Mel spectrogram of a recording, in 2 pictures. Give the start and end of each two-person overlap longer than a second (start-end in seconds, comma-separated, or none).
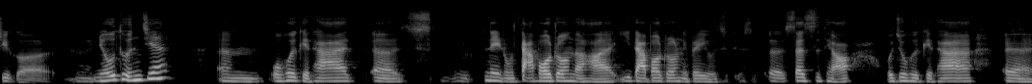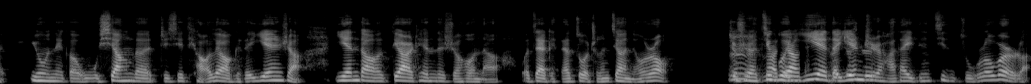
17.6-19.1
